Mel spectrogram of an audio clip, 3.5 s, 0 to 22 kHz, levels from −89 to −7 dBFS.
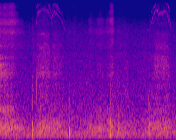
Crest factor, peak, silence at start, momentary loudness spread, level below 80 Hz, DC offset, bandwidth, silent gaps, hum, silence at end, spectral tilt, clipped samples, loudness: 22 dB; -20 dBFS; 0 s; 7 LU; -66 dBFS; under 0.1%; over 20 kHz; none; none; 0 s; -4.5 dB/octave; under 0.1%; -42 LUFS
